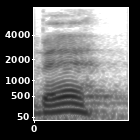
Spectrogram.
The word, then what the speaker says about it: BAE: B-A-E. – Ich glaube, das wird bäh ausgesprochen. Also wie, also wie Baby.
